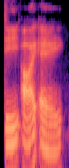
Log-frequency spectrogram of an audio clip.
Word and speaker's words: diaphysis: the first term is diaphysis d-i-a-p-h-y-s-i-s diaphysis notice the stress is on the second syllable it really doesn't sound like it looks well what is a diaphysis that is the term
